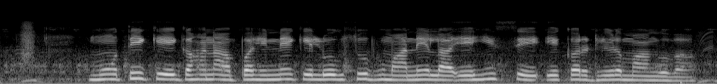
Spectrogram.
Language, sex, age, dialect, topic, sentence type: Bhojpuri, female, <18, Southern / Standard, agriculture, statement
